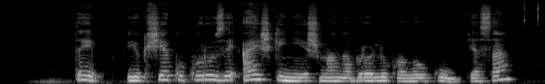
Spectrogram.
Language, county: Lithuanian, Vilnius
